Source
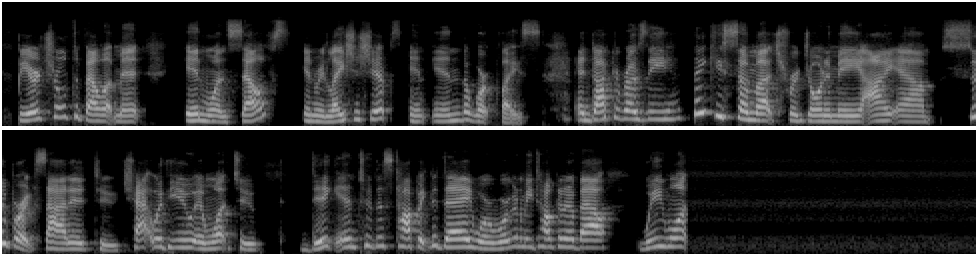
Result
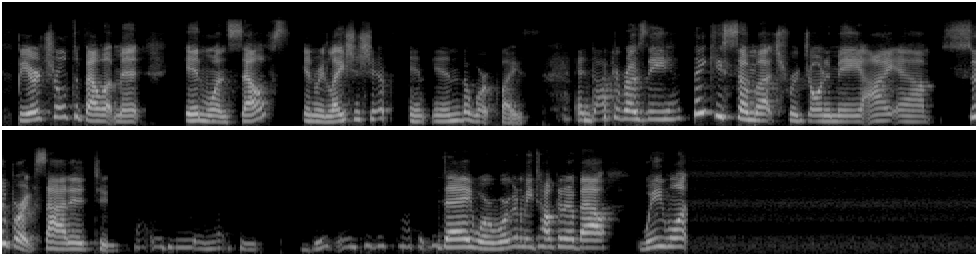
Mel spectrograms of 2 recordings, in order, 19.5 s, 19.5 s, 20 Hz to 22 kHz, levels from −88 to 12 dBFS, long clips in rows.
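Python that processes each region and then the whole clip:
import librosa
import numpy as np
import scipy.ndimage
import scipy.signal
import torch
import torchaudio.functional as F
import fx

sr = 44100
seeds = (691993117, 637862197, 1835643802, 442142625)

y = fx.chain(x, sr, fx.over_compress(threshold_db=-25.0, ratio=-0.5),
    fx.spacing_loss(db_at_10k=38), at=(3.68, 6.07))
y = fx.chain(y, sr, fx.highpass(hz=88.0, slope=12),
    fx.harmonic_tremolo(hz=2.6, depth_pct=70, crossover_hz=630.0), at=(7.52, 9.6))
y = fx.chain(y, sr, fx.level_steps(step_db=11),
    fx.ladder_lowpass(hz=330.0, resonance_pct=30), at=(10.78, 14.09))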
